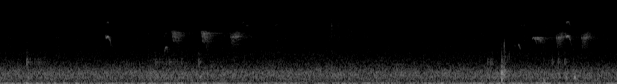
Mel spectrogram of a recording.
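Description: Faint, high calls of a wild bird, up in the top of a tall pine above a truck and responding to decoys, come in short scattered bursts over steady outdoor wind or rumble, with a small cluster early and another near the end.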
